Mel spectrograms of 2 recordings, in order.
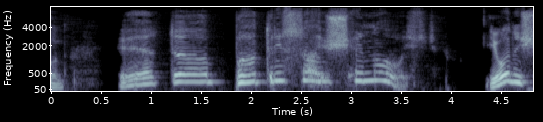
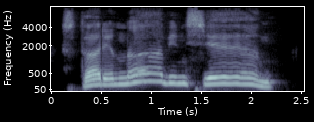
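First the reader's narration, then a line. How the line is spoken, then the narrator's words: Sad, big man. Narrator (Russian): грустно произнес здоровяк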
